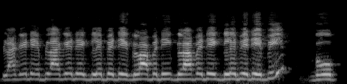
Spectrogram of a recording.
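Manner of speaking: monotone rattle of nonsense; silly sounds. Acted. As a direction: patter it out evenly on one note. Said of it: "make silly sounds like".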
